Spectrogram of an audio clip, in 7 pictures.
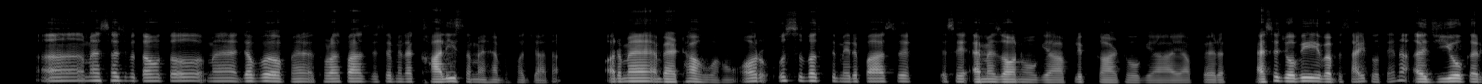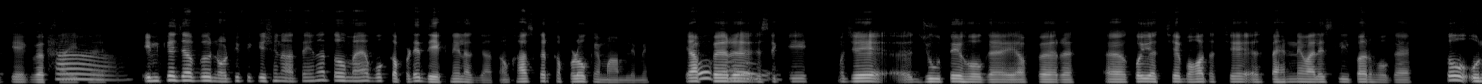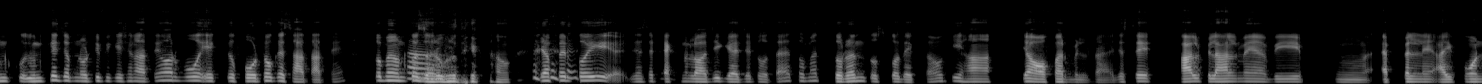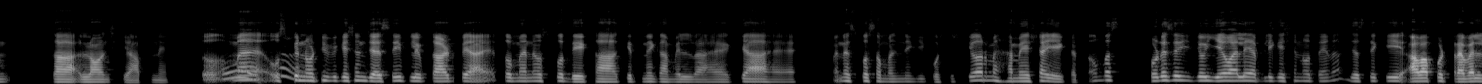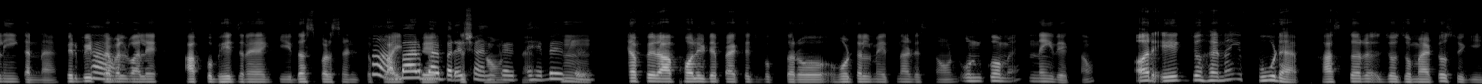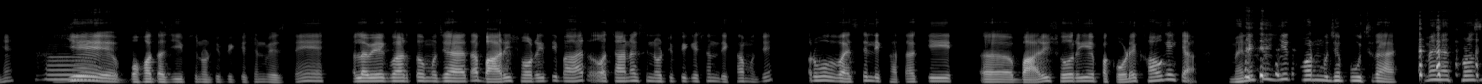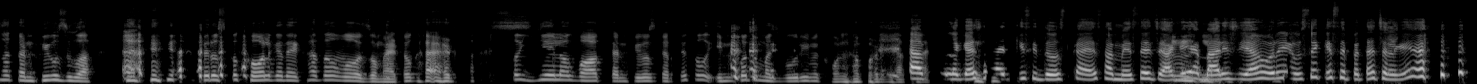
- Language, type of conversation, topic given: Hindi, podcast, नोटिफ़िकेशन से निपटने का आपका तरीका क्या है?
- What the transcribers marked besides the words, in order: in English: "नोटिफ़िकेशन"; in English: "स्लिपर"; in English: "नोटिफ़िकेशन"; laughing while speaking: "ज़रूर देखता हूँ"; in English: "टेक्नोलॉज़ी गैजेट"; laugh; in English: "ऑफ़र"; in English: "लॉन्च"; in English: "नोटिफ़िकेशन"; in English: "ऐप्लीकेशन"; in English: "ट्रैवल"; in English: "ट्रैवल"; in English: "दस पर्सेंट"; in English: "डिस्काउंट"; in English: "हॉलिडे पैकेज बुक"; in English: "होटल"; in English: "डिस्काउंट"; in English: "फूड"; in English: "नोटिफ़िकेशन"; in English: "नोटिफ़िकेशन"; laugh; in English: "कन्फ़्यूज़"; laugh; chuckle; other background noise; chuckle; in English: "ऐड"; in English: "कन्फ़्यूज़"; laughing while speaking: "आपको लगा शायद किसी दोस्त … पता चल गया?"; laughing while speaking: "पड़ जाता है"; chuckle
